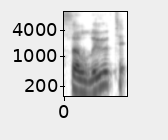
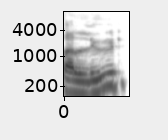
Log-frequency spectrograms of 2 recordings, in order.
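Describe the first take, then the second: First: The word ends with a T sound. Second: The word ends with a D sound. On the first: The speaker calls it wrong. "it's not salute" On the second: The speaker calls it right. "it's salud"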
